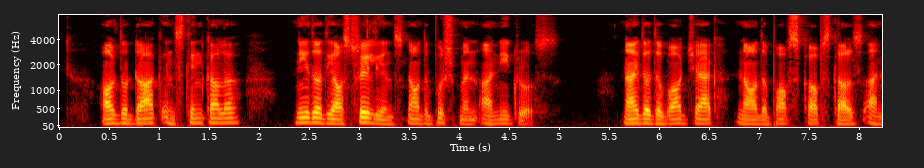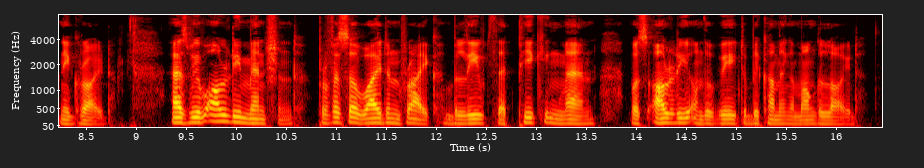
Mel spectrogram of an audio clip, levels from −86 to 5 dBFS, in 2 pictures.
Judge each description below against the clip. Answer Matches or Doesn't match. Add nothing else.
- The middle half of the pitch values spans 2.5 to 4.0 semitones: Matches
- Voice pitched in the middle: Doesn't match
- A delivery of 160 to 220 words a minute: Doesn't match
